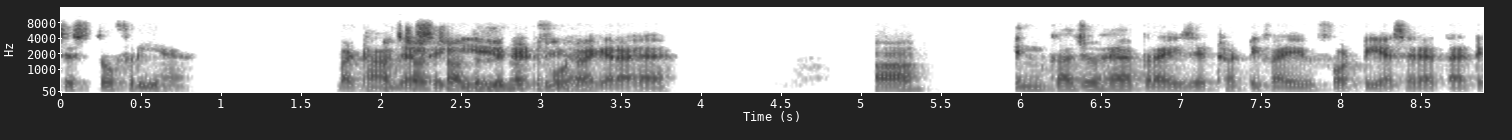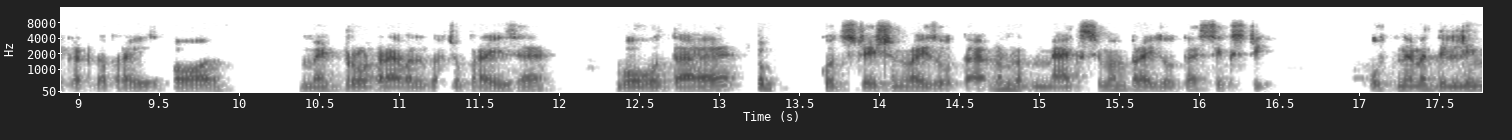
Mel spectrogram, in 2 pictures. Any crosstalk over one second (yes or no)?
yes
